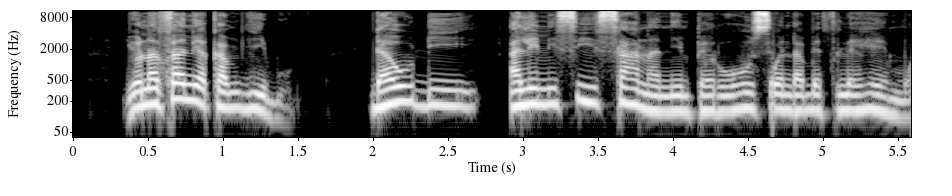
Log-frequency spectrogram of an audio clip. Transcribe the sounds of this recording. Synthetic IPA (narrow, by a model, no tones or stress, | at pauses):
jɔnaθaniakam̩ʄiɓu | ɗauɗi | alinisiisananim̩pɛɾuhusɛndaɓɛθlɛɦɛmu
